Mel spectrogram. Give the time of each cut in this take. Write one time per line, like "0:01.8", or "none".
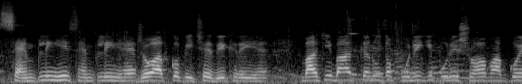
0:01.4

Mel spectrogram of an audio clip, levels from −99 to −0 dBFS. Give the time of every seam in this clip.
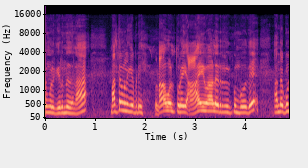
0:02.2

